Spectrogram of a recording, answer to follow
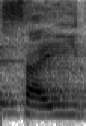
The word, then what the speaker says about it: Said: Edward साइड, दर हकीकत तो इसका नाम सईद ही है, जिस तरह के एक अरेबिक नेम सईद है। इंग्लिश पीपल इसे साइड कहते हैं, तो आप सईद भी कह सकते हैं, साइड भी कह सकते हैं।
